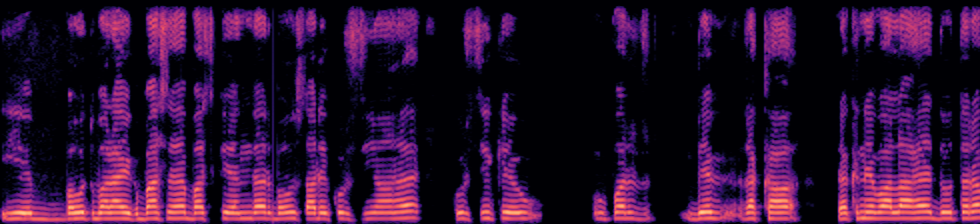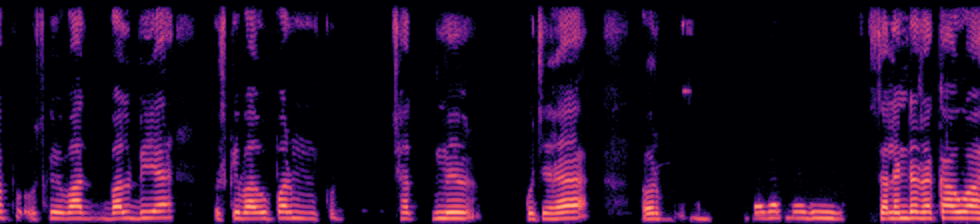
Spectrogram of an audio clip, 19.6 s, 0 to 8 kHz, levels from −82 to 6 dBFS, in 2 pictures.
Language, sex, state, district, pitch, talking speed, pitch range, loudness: Hindi, male, Bihar, Begusarai, 215 Hz, 130 wpm, 210-220 Hz, -16 LUFS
